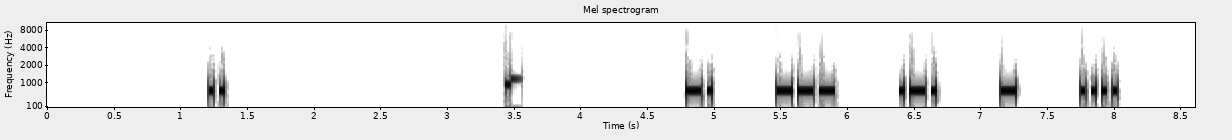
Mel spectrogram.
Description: Morse code, heard as a keyed tone, about 30 wpm, spaced as for 14 wpm, 700 Hz. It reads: I NORTH
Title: 4x Character Spacing - Top 300 Words - 30wpm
